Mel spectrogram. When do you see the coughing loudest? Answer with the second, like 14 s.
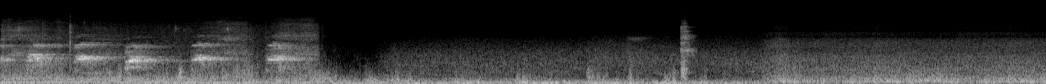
7 s.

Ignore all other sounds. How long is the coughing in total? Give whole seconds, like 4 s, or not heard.
2 s.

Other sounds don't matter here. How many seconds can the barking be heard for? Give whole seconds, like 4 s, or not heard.
3 s.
